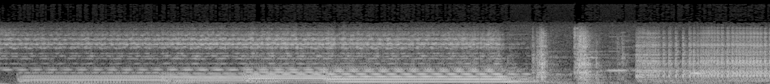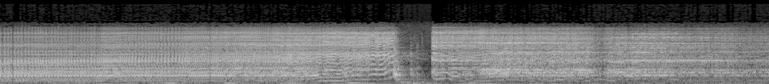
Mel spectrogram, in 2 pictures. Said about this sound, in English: This is your host of the Inner Sanctum. Welcome through the squeaking door.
